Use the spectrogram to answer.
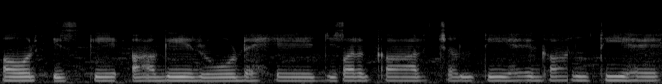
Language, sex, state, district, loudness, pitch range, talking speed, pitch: Hindi, male, Bihar, Madhepura, -35 LUFS, 170-180 Hz, 110 wpm, 175 Hz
